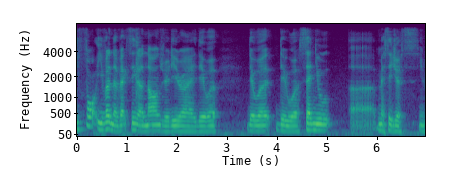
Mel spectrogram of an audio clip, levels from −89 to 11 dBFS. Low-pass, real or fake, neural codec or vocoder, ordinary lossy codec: 7.2 kHz; real; none; none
